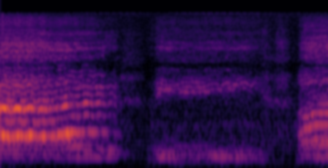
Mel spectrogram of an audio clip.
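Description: Three women singing a gospel song a cappella in harmony. A loud held chord fades out about a second and a half in, the voices go on softly, and they come back in strongly near the end.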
